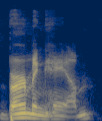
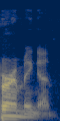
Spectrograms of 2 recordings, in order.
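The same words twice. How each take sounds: First: The name is said the American way. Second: The name is said the British way. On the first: It names the American city. The speaker calls it right. "It's Birmingham" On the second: It names the city in England. The speaker calls it wrong. "It's not Birmingham. Birmingham is across the pond"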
